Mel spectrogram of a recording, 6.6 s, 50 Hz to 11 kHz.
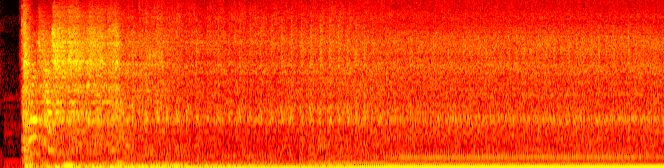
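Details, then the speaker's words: Porsche 914 ex-race car, sat about 10 years, restarted cold after chasing vacuum leaks from old capped vacuum lines and adding fresh fuel: catches quickly, no smoke, steady but high idle of about 1700 rpm; owner hopes it drops once warm. "much better good thing is there's no smoke uh it's holding Idol I think it's a little high yeah Idol is about 1700."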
